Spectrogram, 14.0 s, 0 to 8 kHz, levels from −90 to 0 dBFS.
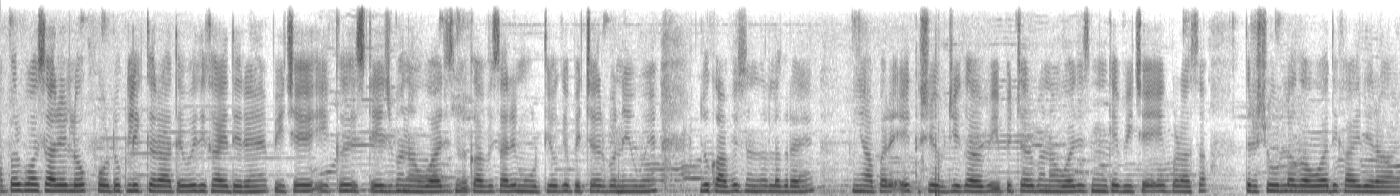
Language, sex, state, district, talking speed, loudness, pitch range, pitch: Hindi, female, Bihar, Vaishali, 245 wpm, -28 LUFS, 220-235 Hz, 225 Hz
